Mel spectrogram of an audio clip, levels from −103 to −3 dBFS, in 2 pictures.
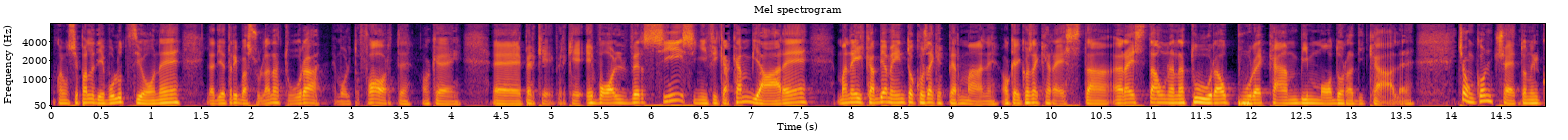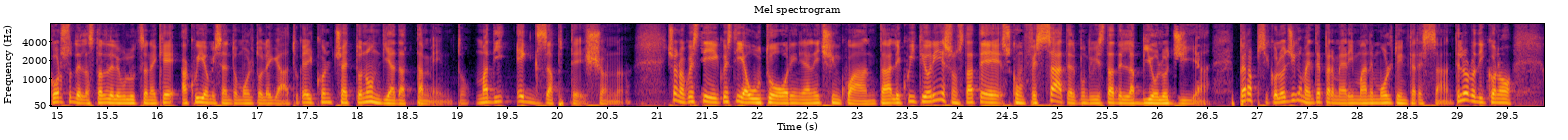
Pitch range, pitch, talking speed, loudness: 115-145 Hz, 125 Hz, 185 wpm, -25 LUFS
